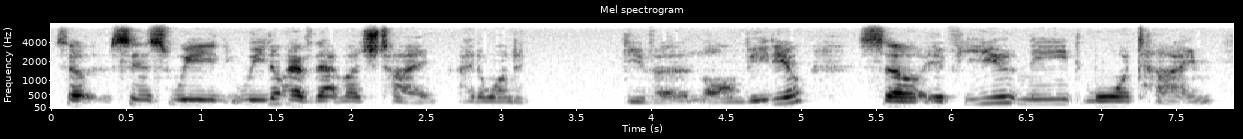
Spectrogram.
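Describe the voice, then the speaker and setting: Husky man teaching English pronunciation. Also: medium pitch, expressive. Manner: slow, syllable-by-syllable modeling of English words. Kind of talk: casual online lesson. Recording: distant, dull lo-fi voice.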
